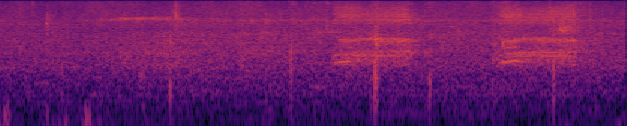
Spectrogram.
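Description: A crow cawing twice in the second half, two calls each about half a second long and about a second apart.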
